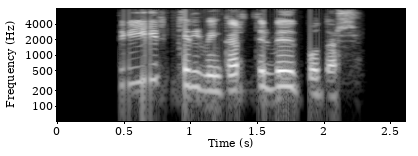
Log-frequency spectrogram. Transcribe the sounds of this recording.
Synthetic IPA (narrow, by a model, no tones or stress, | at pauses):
piːɾ̥cʰɪlviŋkaɾ̥t̪ʰɪlvɪðpoːwt̪aɾ̥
